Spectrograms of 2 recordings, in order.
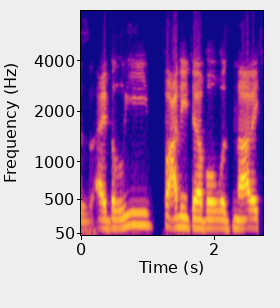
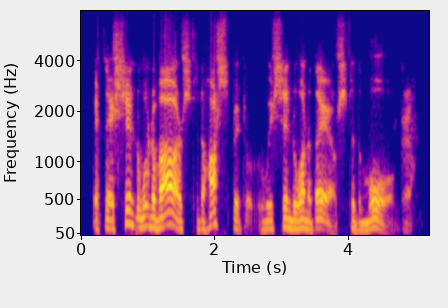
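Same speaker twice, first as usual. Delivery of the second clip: put-on voice with a Scottish accent. An American quoting the actor's line from a film, in a Sean Connery accent. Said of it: "trying to do a Sean Connery accent".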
